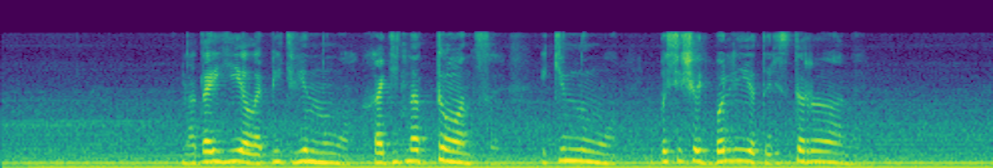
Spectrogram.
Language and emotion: Russian, angry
